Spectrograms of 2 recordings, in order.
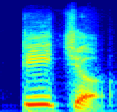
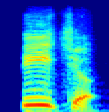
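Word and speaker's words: teacher: तो जब हम लोग टीचर बोलते हैं तो यहाँ पे ना र का हल्का सा उच्चारण करना है, टीचर, टीचर।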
